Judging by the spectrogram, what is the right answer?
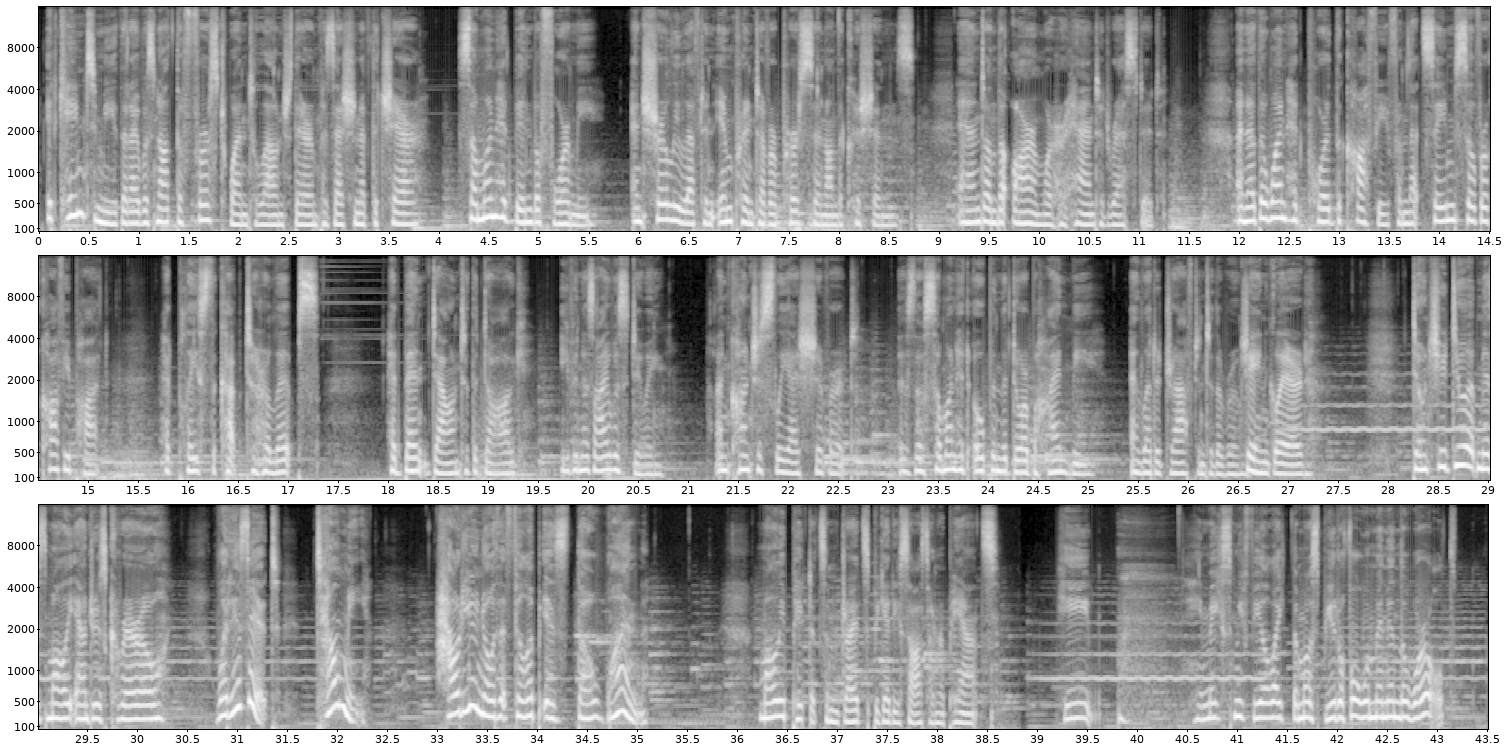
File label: Audiobook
